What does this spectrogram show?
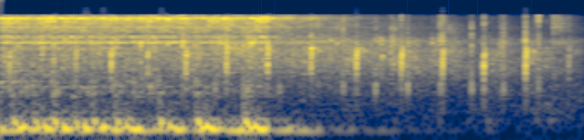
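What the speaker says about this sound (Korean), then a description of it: "박수하겠습니다." An audience at a political rally in Korea bursts into dense, loud clapping that stays strong for about two seconds, then thins to scattered claps that fade out.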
